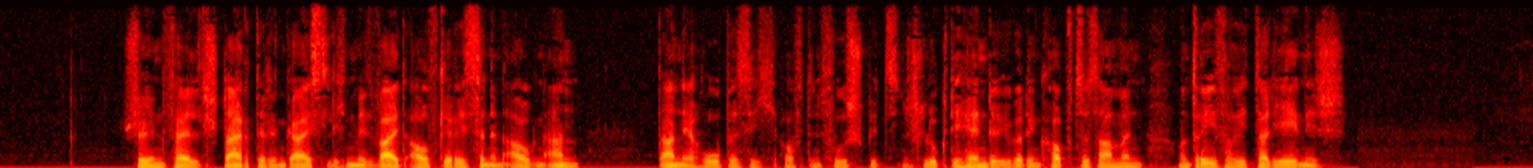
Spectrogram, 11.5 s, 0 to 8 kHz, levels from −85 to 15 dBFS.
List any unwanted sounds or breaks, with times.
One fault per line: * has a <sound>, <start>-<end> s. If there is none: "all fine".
all fine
